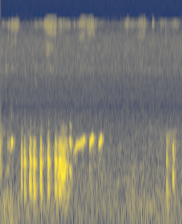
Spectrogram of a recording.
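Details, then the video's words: Hens on a farm at sunset while the farm dog feeds: a quick series of about eight evenly spaced clucks, then three short tonal notes, a quiet gap, and two more clucks at the end. "Chickens and Rooster Singing"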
